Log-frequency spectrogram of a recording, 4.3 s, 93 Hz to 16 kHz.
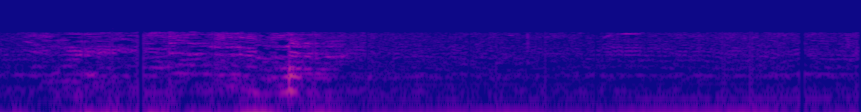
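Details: Honey bee reproductive swarm moving into a swarm trap on 04/07/21; a low, rumbling hum runs throughout, with a brief louder buzz of a passing bee at about a third of the way in.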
